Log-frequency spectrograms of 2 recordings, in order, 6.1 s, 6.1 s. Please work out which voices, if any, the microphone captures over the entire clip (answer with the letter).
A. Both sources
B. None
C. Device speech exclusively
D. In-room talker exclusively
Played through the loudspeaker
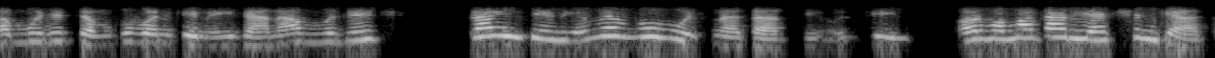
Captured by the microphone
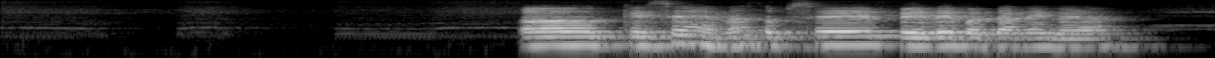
D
